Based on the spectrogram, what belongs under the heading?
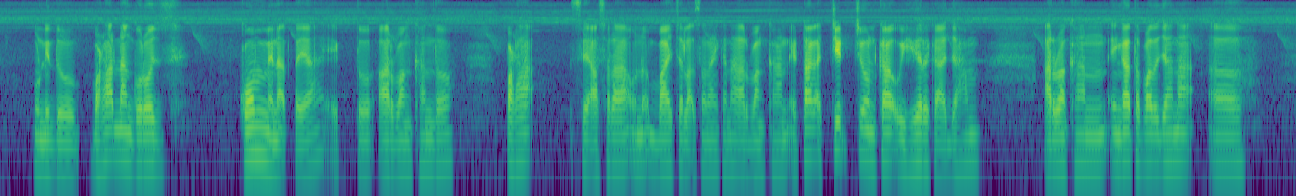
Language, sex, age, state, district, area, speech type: Santali, male, 30-45, Jharkhand, East Singhbhum, rural, spontaneous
